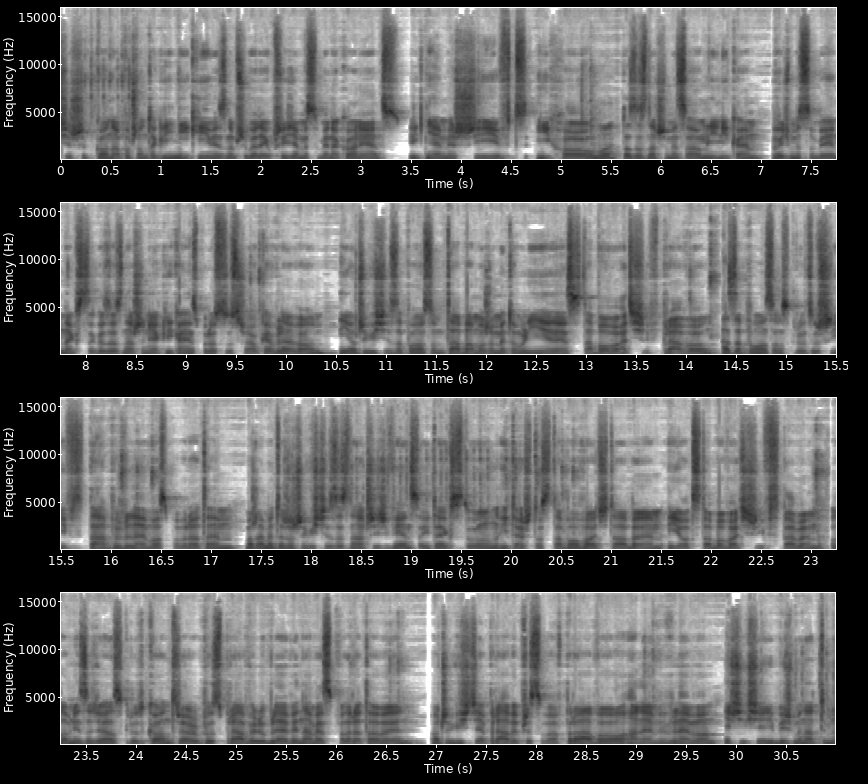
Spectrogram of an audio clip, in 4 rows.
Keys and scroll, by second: 0.0 ctrl+Right, 0.1 ctrl+Right, 26.2 ctrl+], 28.7 ctrl+[.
